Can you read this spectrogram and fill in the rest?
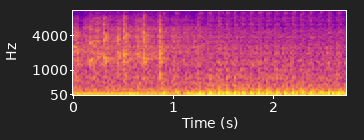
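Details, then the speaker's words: Hero HF Deluxe BS6 motorcycle with a discharged battery and a starting problem: brief cranking whirr, then the single catches and settles into a steady, even low thump, starting cleanly and idling properly. "तो bike हमारी start हो चुकी है। मस्त वाली। Starting बढ़िया। Starting बढ़िया।"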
